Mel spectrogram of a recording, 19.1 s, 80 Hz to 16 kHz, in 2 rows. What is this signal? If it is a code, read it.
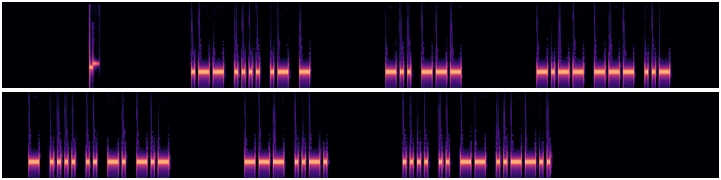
Morse code, heard as a keyed tone, about 25 wpm, 700 Hz. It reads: WHAT DO YOU THINK OF HIM?
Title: 3x Word-Spacing - Sentences from Top 200 Words - 25wpm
